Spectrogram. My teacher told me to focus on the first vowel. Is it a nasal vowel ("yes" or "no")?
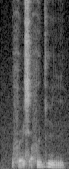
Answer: no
